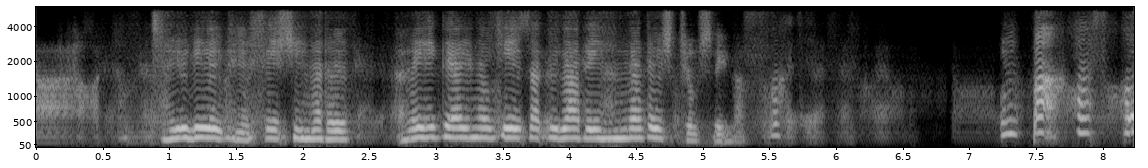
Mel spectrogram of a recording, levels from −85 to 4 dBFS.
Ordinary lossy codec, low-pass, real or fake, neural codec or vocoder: Opus, 64 kbps; 5.4 kHz; fake; codec, 16 kHz, 0.5 kbps, FreqCodec, smaller model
